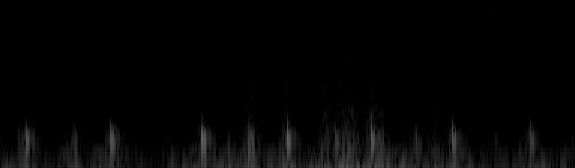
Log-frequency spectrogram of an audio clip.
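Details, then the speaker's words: Teaching recording on assessing heart sounds, an abnormal example: rapid heart sounds with unevenly spaced beats and no steady pattern, very irregular and very fast. "Very irregular, very fast."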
